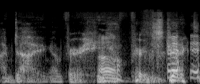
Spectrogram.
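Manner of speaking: acted dying breath, fake last gasp. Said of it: "with his dying breath".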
